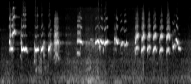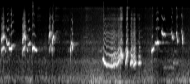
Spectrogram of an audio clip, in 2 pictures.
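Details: Energetic white-rumped shama song for prompting other shamas to sing and for tutoring. Choppy high chirps come in quick groups, then a lower swooping whistled phrase, and finally high rising notes.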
